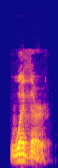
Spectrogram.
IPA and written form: ˈwɛðər (Weather)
